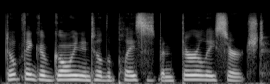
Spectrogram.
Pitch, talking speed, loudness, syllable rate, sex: 200 Hz, 245 wpm, -18 LUFS, 6.1 syllables/s, female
